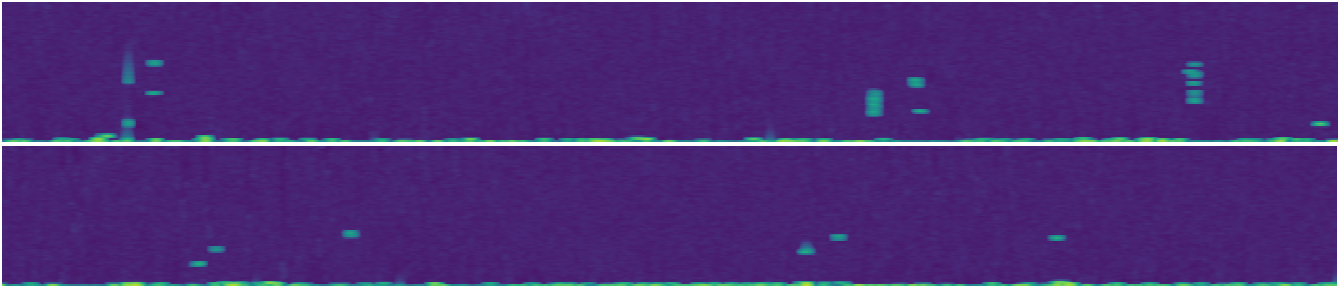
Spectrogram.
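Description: A middle-aged man speaks calmly and steadily into a microphone.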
